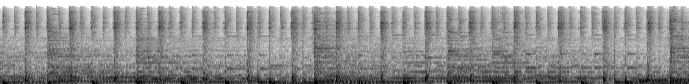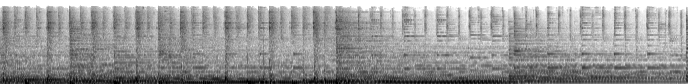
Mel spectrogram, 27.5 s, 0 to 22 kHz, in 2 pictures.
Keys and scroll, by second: 11.6 Return.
